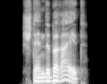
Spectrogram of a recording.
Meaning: first/third-person singular subjunctive II of bereitstehen
- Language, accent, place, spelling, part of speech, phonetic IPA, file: German, Germany, Berlin, stände bereit, verb, [ˌʃtɛndə bəˈʁaɪ̯t], De-stände bereit.ogg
